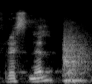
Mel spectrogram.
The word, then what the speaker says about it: Fresnel: collectors by the way some people read here fernell as fresnel the s is silent is not pronounced and also we have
